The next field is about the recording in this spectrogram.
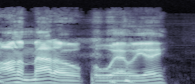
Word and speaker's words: onomatopoeia: Onomatopoeia. – Onomatopoeia. O N O. M A T. – Yep. – O. – Yep. – P. – Yep. – O. – Yep. – N. – No. – Onomatopoeia.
